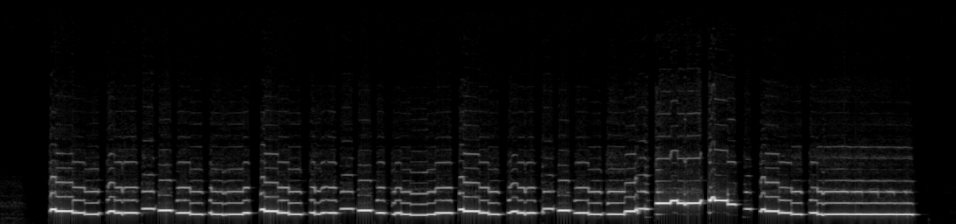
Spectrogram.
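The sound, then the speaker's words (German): A wooden tin whistle made of palisander (rosewood) plays a lively melody of many clear, pure notes, stepping up and down in quick runs with short breaks between phrases, heard alone. “Jetzt die Grenadillflöte gewesen, Whistle, ja, Grenadillwhistle. Und jetzt eine aus Palisander, die gleiche Bauart, nur ein anderes Holz.”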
